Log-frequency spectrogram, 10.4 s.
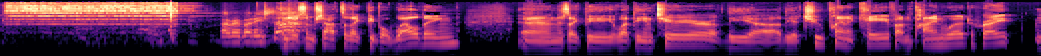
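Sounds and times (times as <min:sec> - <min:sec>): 
film set shooting bell ringing: 0:00.0 - 0:03.0
speech: 0:02.2 - 0:10.4.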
